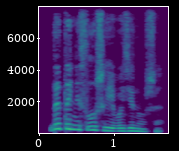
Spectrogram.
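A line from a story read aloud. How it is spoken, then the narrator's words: Soft, smiling. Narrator (Russian): мягко улыбнулся Шустов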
